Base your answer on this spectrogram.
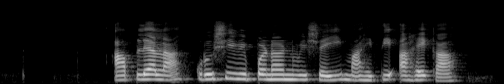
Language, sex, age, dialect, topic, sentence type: Marathi, female, 51-55, Standard Marathi, agriculture, statement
